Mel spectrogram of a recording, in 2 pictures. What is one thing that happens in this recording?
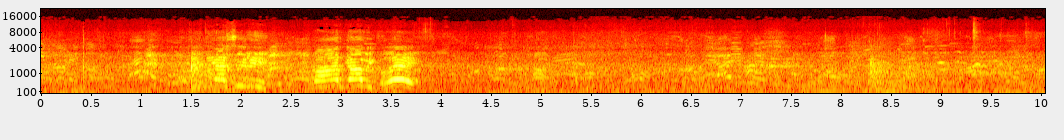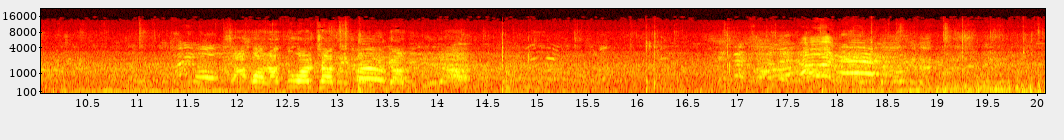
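Young men shout to each other in the distance.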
